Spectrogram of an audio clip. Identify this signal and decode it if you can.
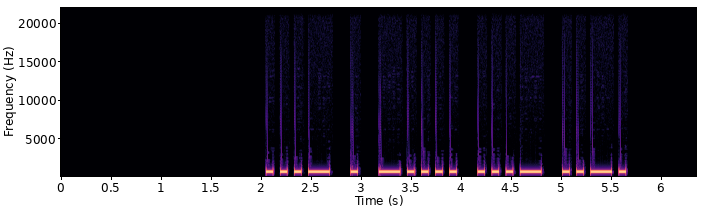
Morse code, heard as a keyed tone, about 17 wpm, 700 Hz. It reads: VE6VF
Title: DXCC-100 Call Signs - 5 Characters - Repeated 2x - 17wpm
